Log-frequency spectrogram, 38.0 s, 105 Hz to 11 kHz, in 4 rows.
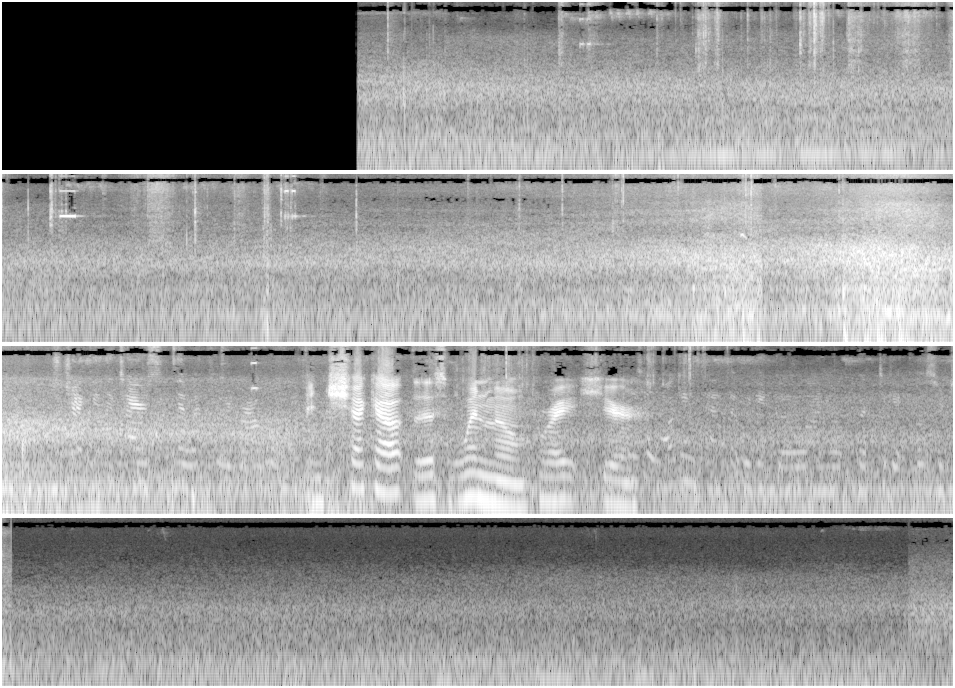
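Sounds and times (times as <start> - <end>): vehicle passing close: 3.6 - 25.4
cars going by: 3.6 - 38.0.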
